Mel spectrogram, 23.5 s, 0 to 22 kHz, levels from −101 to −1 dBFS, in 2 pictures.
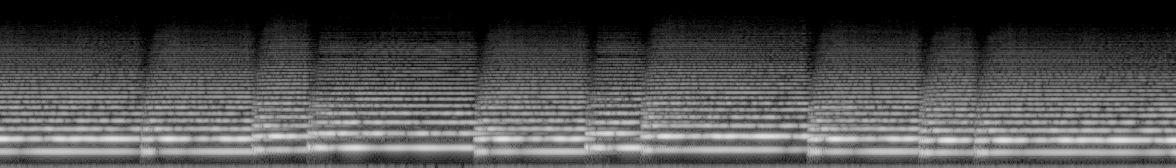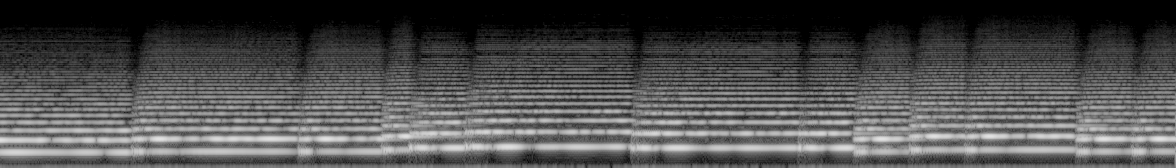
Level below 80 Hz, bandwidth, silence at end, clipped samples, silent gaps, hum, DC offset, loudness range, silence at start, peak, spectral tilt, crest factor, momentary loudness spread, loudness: -76 dBFS; 8.4 kHz; 0 s; under 0.1%; none; none; 0.1%; 1 LU; 0 s; -10 dBFS; -3.5 dB/octave; 12 dB; 4 LU; -22 LUFS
